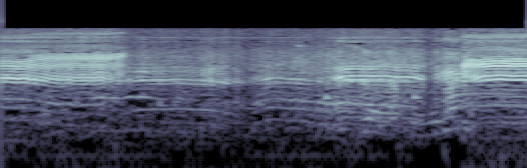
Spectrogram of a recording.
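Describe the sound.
Sheep bleating in a shepherd's flock: overlapping, wavering bleats follow one another with almost no gaps, loud and steady throughout, with no talk over them.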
